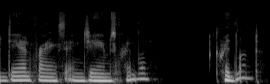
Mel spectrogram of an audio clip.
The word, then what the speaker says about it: Cridland: Cridland is the way you say his name.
